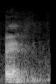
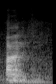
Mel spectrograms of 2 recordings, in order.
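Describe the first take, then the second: First: The vowel sounds like the e in bed. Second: The vowel sounds closer to the a in pan. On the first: "In standard English, we say pen" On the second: "but in Indian English, we used to say pan"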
